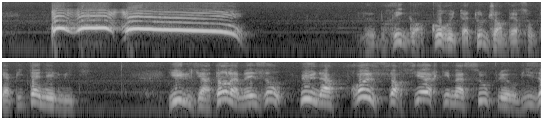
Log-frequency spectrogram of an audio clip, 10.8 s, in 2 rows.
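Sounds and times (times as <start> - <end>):
rooster crowing: 0.5 - 2.5
speech: 3.8 - 6.3, 7.0 - 10.7.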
